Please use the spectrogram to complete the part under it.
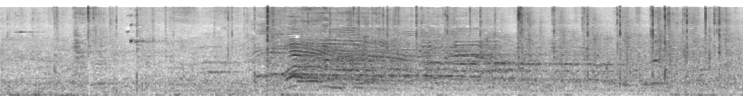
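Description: Shuttlecocks are struck with sharp pops of rackets in a large echoing hall.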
